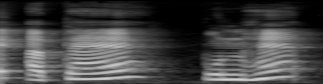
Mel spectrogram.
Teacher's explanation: फिर है विसर्ग, इसका उच्चारण ह की तरह होता है, अह का चिन्ह होता है, जैसे अतः, पुनः आदि।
